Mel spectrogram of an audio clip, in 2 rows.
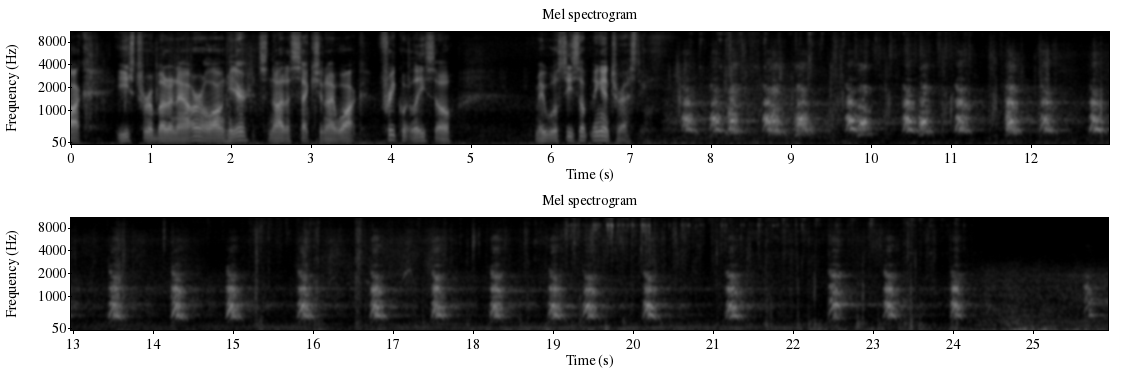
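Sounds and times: dog barking: 7.5 - 24.2.

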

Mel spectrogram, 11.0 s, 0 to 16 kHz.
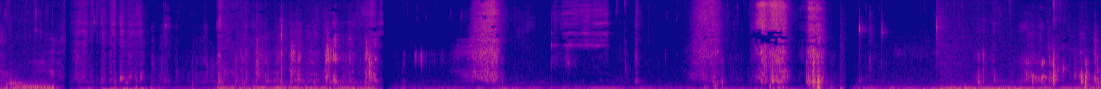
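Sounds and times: chewing: 0.1 - 4.5, 8.6 - 11.0.

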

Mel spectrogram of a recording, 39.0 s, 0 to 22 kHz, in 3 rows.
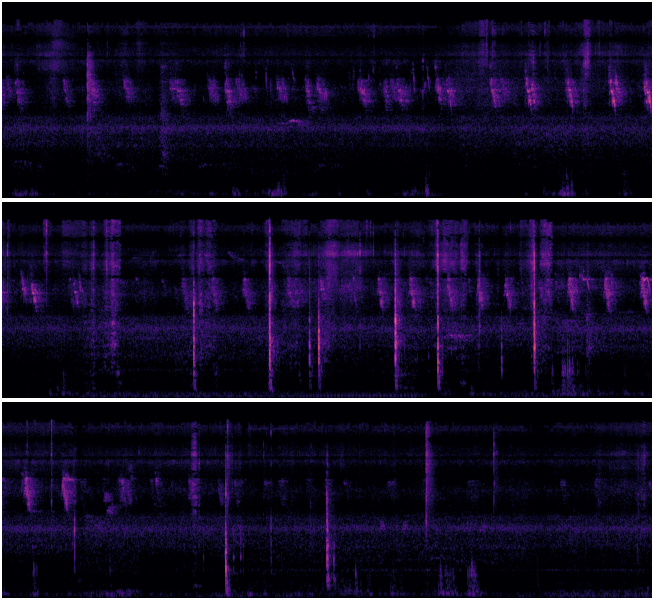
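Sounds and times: cleaver chopping on wooden board: 16.6 - 17.4, 18.2 - 19.6, 20.8 - 24.7, 29.8 - 30.8, 32.5 - 32.8.

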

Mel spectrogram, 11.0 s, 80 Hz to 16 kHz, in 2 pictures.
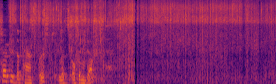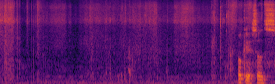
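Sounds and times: plastic bag crinkling: 0.0 - 6.5
faint handling sounds: 6.0 - 10.6.

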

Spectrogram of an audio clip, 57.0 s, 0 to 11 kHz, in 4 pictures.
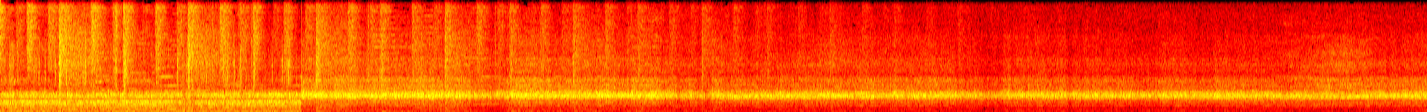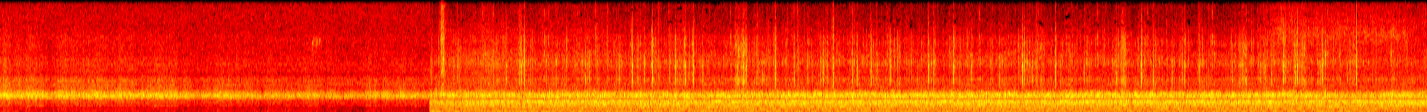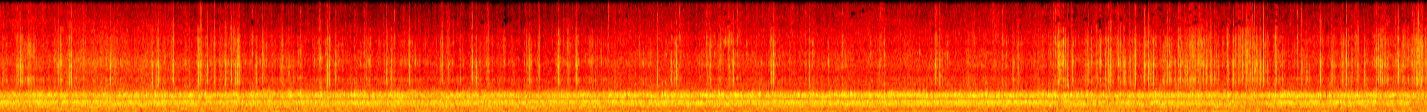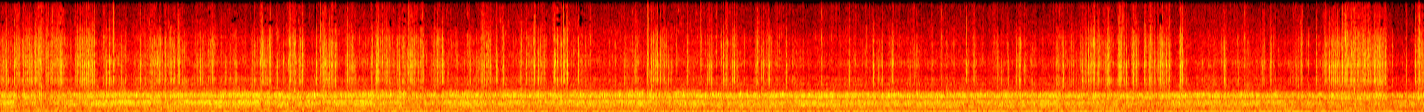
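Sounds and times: tyres on asphalt: 0.0 - 57.0
air rushing past: 1.9 - 16.8.

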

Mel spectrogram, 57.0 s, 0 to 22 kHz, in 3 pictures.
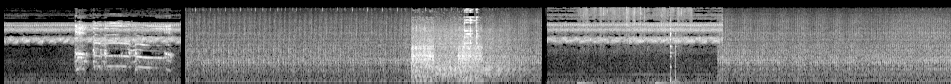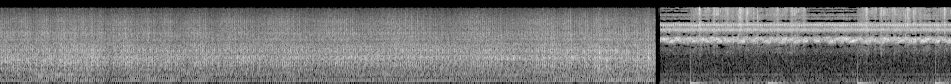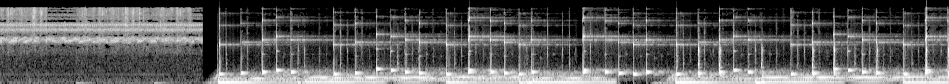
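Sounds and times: crowing call: 1.5 - 3.6
small electric motor hum: 32.8 - 42.1.

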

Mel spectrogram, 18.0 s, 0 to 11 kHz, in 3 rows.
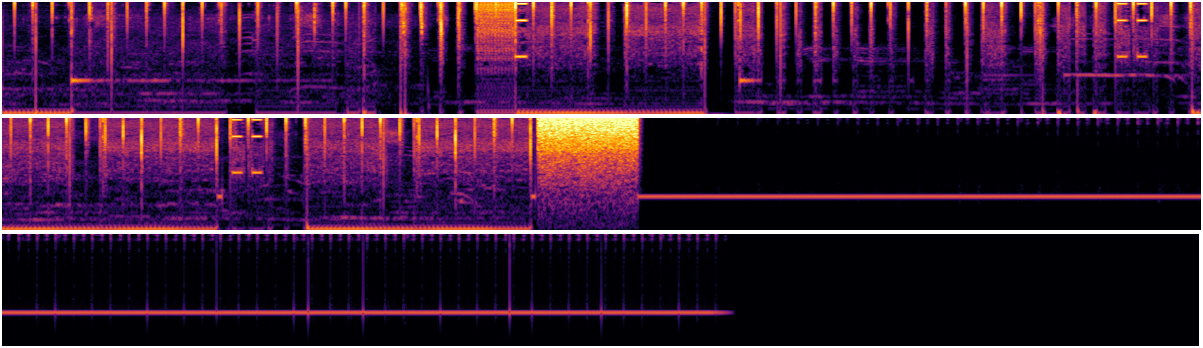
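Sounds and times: deep bass pulses: 0.0 - 3.5, 6.0 - 8.6
rapid electronic clicks: 0.0 - 15.6
steady sine tone: 2.4 - 3.5, 6.0 - 15.6
white noise burst: 8.6 - 9.2
high thin pulsing tone: 9.4 - 15.6.

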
